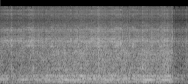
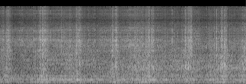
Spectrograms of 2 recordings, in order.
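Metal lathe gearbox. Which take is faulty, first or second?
second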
